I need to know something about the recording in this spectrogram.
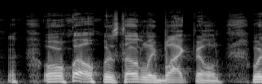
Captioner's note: laughs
